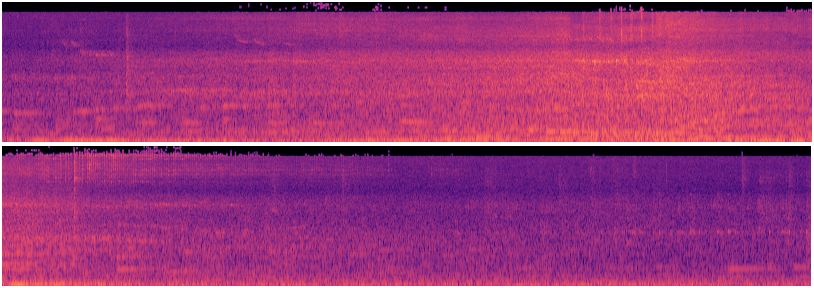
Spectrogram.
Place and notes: amsterdam, hartenstraat, piano play
listening to piano play that comes out of an open window of a nearby house
international city scapes - social ambiences and topographic field recordings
